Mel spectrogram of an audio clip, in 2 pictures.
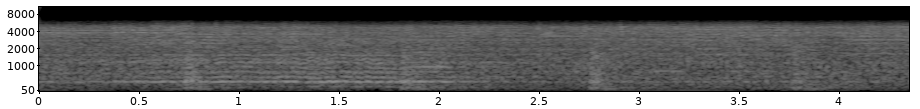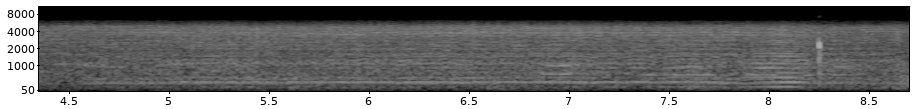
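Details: Continuous massed buzzing from bees nesting in a compost bin for a few months, an even, intense hum of many insects with slight swells and a small click near the end.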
